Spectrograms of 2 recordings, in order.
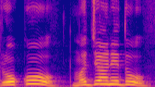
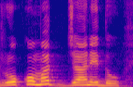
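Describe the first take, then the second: First: There is a pause right after 'roko'. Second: There is a pause right after 'mat'. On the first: The person should be stopped. "रोकने का भाव" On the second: The person should be let go. "जाने देना"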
